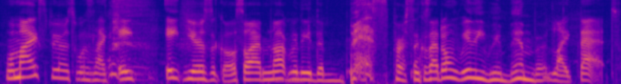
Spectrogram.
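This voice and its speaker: A woman in her twenties hosting a casual chat show, animated and laughing often, acting out quotes. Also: mid-range voice, fairly quick. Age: 20s. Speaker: show host.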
